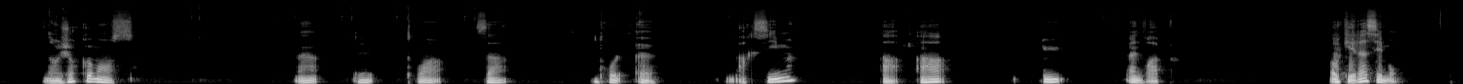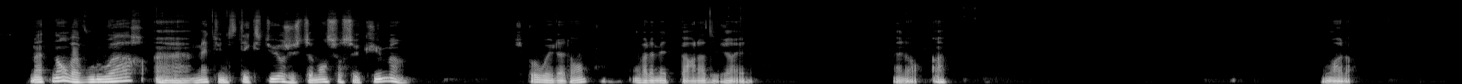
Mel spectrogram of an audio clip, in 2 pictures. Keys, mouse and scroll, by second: 0.7 right click, 1.3 shift+right click, 2.0 shift+right click, 2.8 shift+right click, 3.5 shift+right click, 4.1 shift+right click, 4.8 shift+right click, 6.2 ctrl+e, 7.4 click, 8.7 a, 10.4 u, 11.2 click, 18.8-19.3 scroll down 1, 19.4-19.8 scroll down 2, 20.1-20.7 scroll up 4, 20.8 scroll down 2, 22.0 right click, 24.0 Tab, 24.4 right click, 25.6-27.0 drag, 27.4-28.8 drag.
